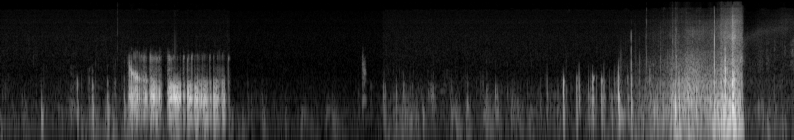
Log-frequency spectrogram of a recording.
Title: My stomach growling haha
